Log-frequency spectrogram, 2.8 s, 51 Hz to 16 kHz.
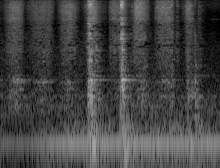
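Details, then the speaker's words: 2006 VW Jetta 2.5L front passenger-side hub, car on jack stands, hub turned by hand: a coarse, gritty rasp like sanding wood that swells and fades with each push, plus play in the hub; a worn-out wheel bearing before replacement. "not supposed to make any noise this one sounds pretty horrible"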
